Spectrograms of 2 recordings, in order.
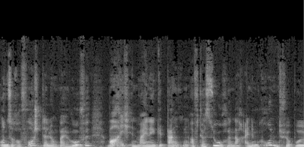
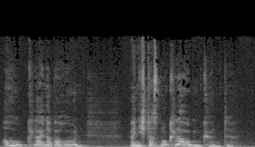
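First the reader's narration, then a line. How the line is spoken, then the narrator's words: Sighing woman. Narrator (German): seufzte die schöne Damosel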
